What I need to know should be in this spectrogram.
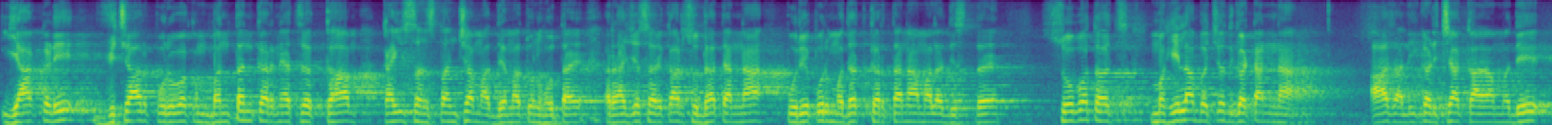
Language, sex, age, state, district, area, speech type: Marathi, male, 18-30, Maharashtra, Satara, urban, spontaneous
